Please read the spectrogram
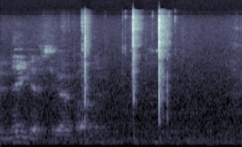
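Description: Small craft scissors snipping a cardstock strip: three short, sharp snips in the second half, as a thin edge is trimmed off.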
